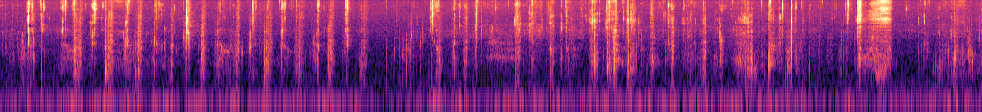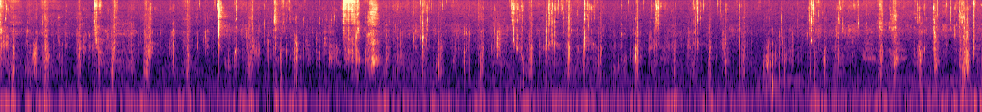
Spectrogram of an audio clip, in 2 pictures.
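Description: Close-miked chewing and biting, with many crisp, irregular crunching clicks: a person eating whole shrimp coated in chili sauce.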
